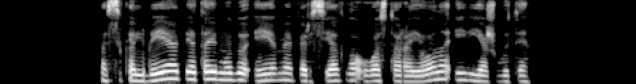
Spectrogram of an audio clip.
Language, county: Lithuanian, Klaipėda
